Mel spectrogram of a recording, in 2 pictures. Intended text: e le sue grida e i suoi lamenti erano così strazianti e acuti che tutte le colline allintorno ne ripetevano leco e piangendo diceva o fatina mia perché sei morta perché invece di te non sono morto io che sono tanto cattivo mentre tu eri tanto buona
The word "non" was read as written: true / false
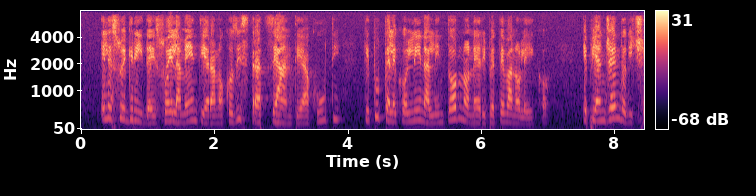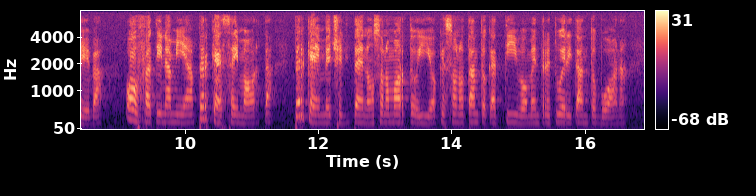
true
